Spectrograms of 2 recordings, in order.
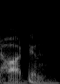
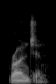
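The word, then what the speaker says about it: Röntgen: The person who discovered X-rays was a German physicist named Wilhelm Conrad Hodkin. Do you say it like that? Let's check how it's pronounced in German. Come on. Come on. Come on. Runen.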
